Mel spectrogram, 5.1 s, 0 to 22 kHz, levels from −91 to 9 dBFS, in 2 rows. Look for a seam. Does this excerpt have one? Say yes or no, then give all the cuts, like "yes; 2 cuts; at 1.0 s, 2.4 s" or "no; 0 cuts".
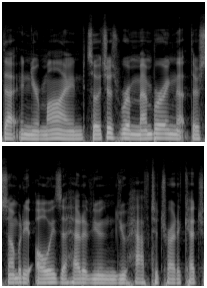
yes; 1 cut; at 1.0 s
